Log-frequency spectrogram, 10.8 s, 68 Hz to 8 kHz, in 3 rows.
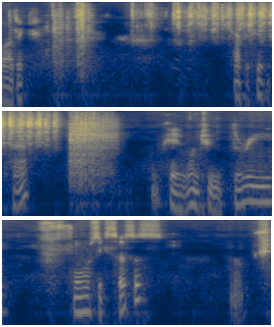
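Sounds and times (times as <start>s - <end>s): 
speech: 0.0s - 0.8s, 3.1s - 4.2s, 5.6s - 9.4s, 10.2s - 10.7s
six dice rolling across a hard surface during a tabletop role-playing game: 0.6s - 5.2s.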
